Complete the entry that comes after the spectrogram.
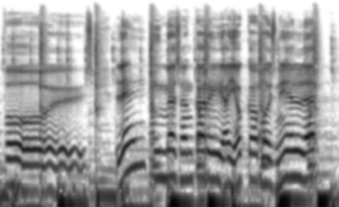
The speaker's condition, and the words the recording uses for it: None; typical speech.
